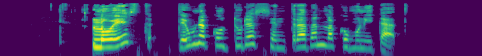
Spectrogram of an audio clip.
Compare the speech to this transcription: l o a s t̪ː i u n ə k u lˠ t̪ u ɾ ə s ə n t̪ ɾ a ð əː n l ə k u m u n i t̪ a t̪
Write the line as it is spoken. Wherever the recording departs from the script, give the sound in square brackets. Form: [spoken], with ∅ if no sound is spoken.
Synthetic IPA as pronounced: l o [e] s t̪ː [e] u n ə k u lˠ t̪ u ɾ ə s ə n t̪ ɾ a ð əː n l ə k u m u n i t̪ a t̪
